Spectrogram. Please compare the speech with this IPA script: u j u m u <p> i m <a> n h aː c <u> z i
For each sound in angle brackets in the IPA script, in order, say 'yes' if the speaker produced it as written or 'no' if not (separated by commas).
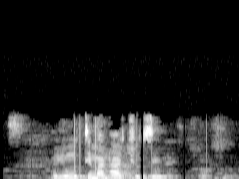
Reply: no, yes, yes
